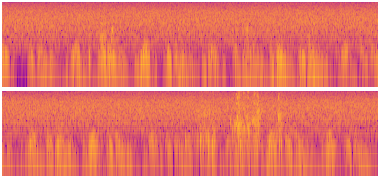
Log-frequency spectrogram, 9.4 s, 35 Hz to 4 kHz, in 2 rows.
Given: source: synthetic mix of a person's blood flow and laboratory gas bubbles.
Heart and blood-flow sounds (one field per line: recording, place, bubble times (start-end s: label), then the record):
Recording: Doppler ultrasound of blood flow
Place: precordium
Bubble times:
1.05-1.16 s: bubbles
1.20-1.44 s: bubbles
6.97-7.41 s: bubbles
7.52-7.98 s: bubbles
8.09-8.29 s: bubbles
From the record:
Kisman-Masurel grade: 223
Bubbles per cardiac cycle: several, 3 to 8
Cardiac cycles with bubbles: 10 to 50%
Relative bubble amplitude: loud (0.450 to 0.775)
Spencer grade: 2 (many but less than half of the cardiac periods contain bubble signals, singularly or in groups)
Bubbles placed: anywhere in the cardiac cycle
